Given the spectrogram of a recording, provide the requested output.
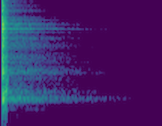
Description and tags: Single drop of liquid with slight reverb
